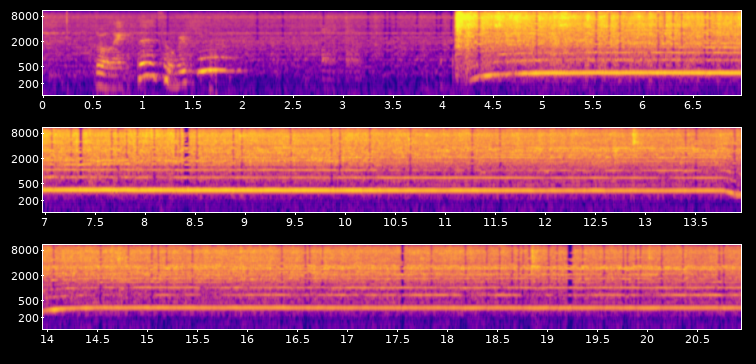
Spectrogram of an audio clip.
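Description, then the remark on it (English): A brief murmur of speech, then an inexpensive electric coffee grinder starts abruptly with a loud, steady whine that holds for about seventeen seconds, dipping briefly near the end as beans rattle inside. “Still hearing some beans rattling around in there. This is not a very expensive coffee grinder, as you can probably tell.”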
